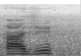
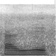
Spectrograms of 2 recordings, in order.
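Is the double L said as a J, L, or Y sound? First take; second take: J sound; L sound. First: The double L is said as a J sound. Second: The double L is said as an L sound. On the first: Some people here read it this way. "basa nila Kaji. Kaji, parang J" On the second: This is how locals back home read it. "Sa atin magbasa niya Calle"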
